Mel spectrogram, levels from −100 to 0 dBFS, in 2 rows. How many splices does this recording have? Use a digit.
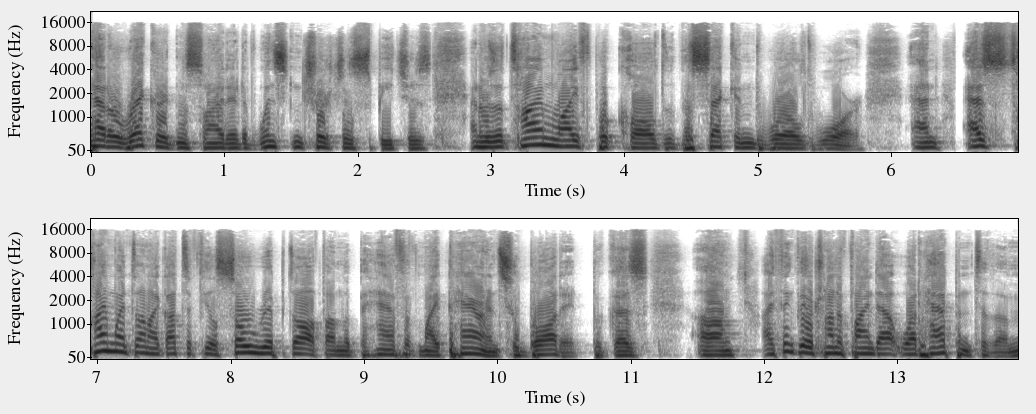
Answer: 1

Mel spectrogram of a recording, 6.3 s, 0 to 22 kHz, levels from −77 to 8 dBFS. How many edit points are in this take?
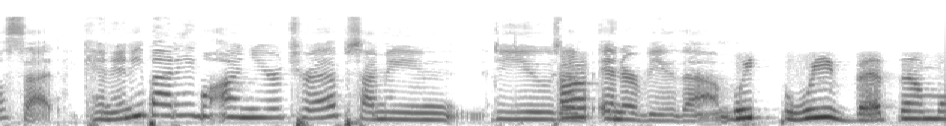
3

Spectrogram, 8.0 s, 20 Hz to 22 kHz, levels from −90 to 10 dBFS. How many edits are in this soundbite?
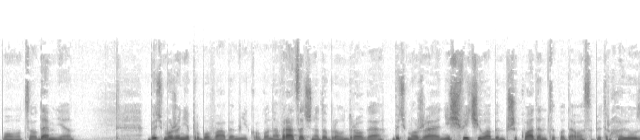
1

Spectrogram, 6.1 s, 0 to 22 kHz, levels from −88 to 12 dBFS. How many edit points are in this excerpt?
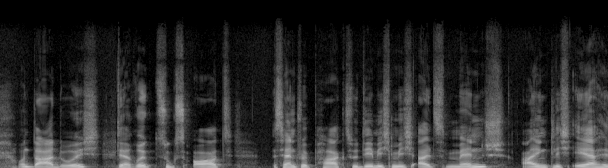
1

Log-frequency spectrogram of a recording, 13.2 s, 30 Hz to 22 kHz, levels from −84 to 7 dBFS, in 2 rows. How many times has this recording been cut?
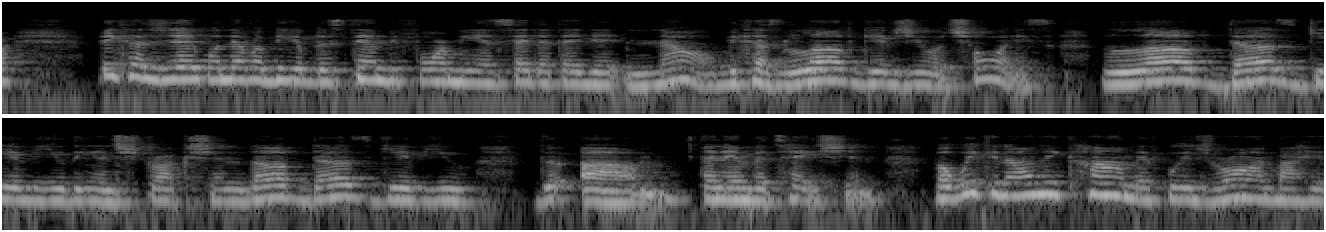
0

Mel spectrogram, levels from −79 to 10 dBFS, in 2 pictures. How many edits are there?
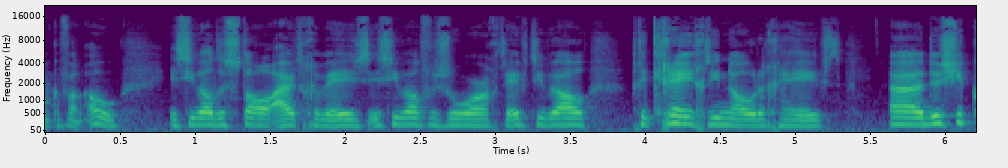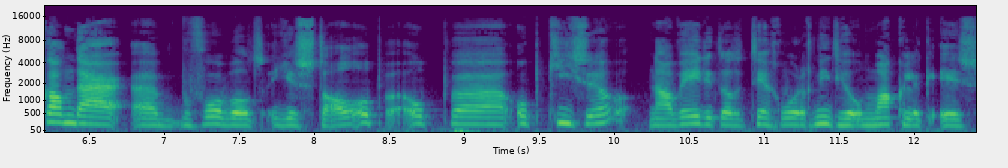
2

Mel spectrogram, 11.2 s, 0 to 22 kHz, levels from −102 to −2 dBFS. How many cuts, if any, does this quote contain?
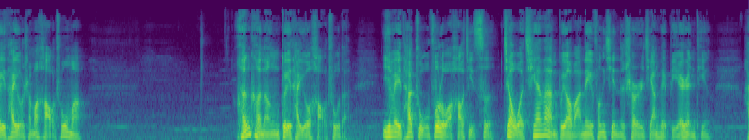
1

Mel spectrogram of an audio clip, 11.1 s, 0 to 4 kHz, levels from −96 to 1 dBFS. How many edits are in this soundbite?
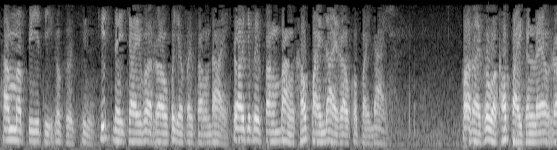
2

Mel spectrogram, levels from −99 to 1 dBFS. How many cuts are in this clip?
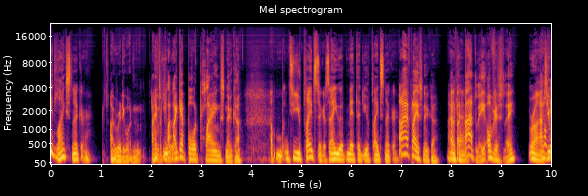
2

